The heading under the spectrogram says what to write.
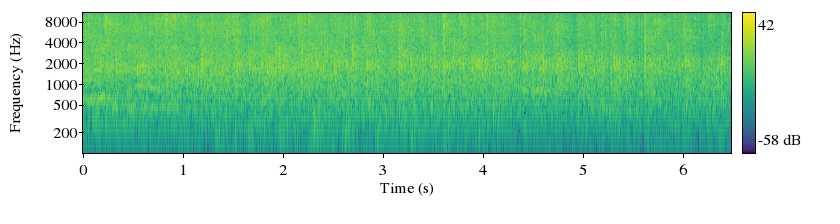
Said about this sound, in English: Come on and give the Lord your best applause.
